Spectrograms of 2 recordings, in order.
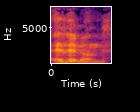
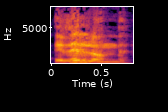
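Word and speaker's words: Edhellond: No se pronuncia Edelond, se pronuncia Edelond.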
